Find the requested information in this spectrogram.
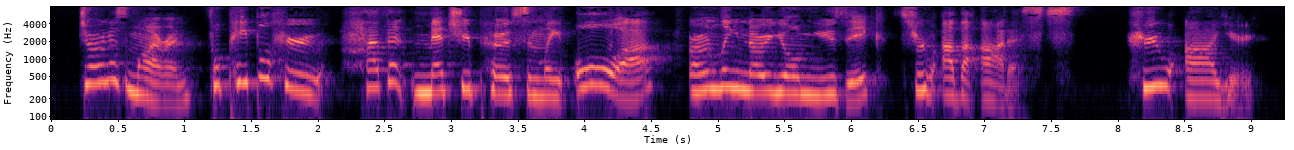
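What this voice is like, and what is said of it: Australian accent. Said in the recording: “Australia is one of my favorite countries in the world. So just hearing your accent”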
